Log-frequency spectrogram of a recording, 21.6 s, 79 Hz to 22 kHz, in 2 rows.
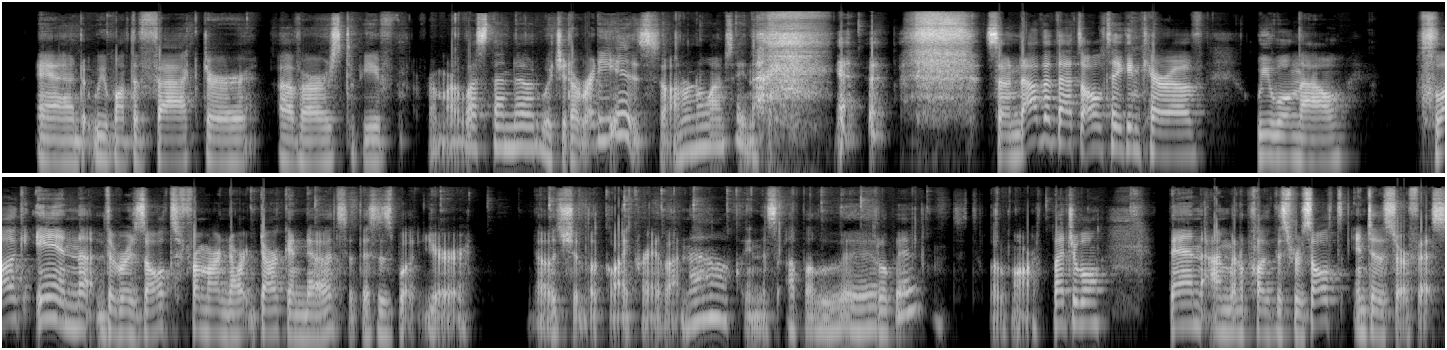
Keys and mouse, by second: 0.7 click, 2.6 middle click, 4.6 middle click, 5.4 click, 6.2 click, 6.6 middle click, 7.2 click, 7.8 middle click, 8.5 ctrl+s, 8.8 middle click, 11.3 middle click, 12.6 click, 13.3 middle click, 14.0 click, 14.2 click, 14.6 click, 15.1 click, 15.8 click, 16.2 click, 16.8 click, 17.6 click, 18.8 middle click, 20.1-21.2 drag.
